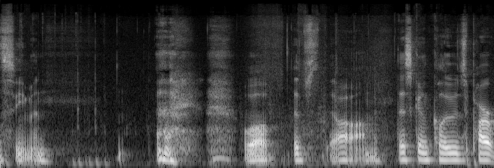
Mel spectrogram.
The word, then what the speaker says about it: Seaman: Yes, it's Seaman, spelled Seaman, but it sounds like seaman. The name and the concept is the only reason I like this game. Like I said, it was literally pronounced seaman, like that weird Spider-Man shit that shoots out of you.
